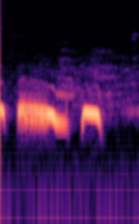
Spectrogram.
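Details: A Vietnamese decoy spotted dove at dawn gives part of its thổ-style cooing: one long, pulsing coo that sags in pitch, then a short level coo.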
